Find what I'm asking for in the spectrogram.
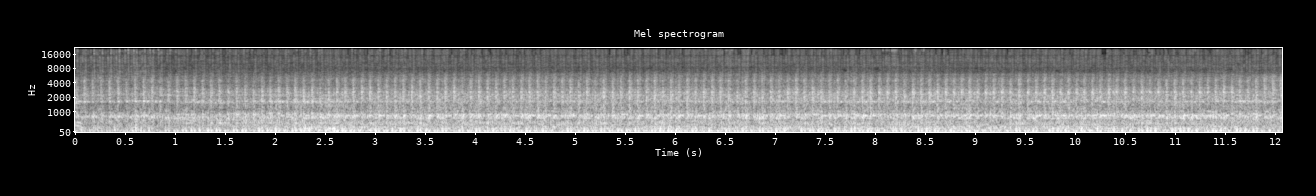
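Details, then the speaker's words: John Deere GT225 lawn tractor, no-start when warmed up; long steady cranking at about four beats a second that never catches; owner thinks the starter overheated from repeated attempts. "She's not going to start now. Yeah, it's definitely, nope. She's done. I toasted my starter doing that."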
